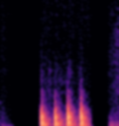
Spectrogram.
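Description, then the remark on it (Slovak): Four firm, evenly spaced knocks on a door ring out clear, followed by a brief pause and a faint, soft shuffle. “Pán Ježiš hovorí, ja stojím pri dverách a klopem.”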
